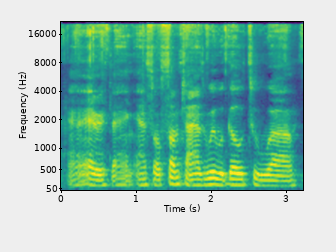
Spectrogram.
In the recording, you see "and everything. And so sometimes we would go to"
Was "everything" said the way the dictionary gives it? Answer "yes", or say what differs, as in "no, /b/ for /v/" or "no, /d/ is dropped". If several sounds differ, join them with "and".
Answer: yes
